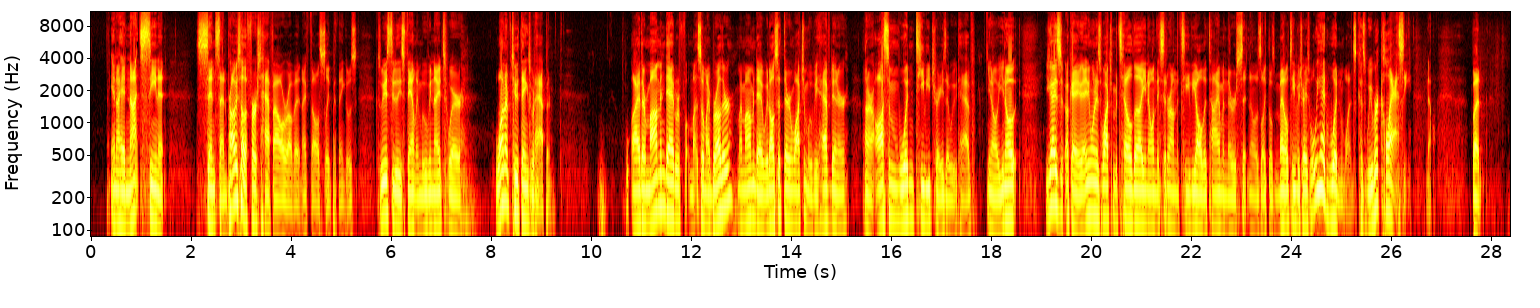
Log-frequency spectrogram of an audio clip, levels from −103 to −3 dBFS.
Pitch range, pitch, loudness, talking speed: 110-130 Hz, 115 Hz, -21 LUFS, 245 wpm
